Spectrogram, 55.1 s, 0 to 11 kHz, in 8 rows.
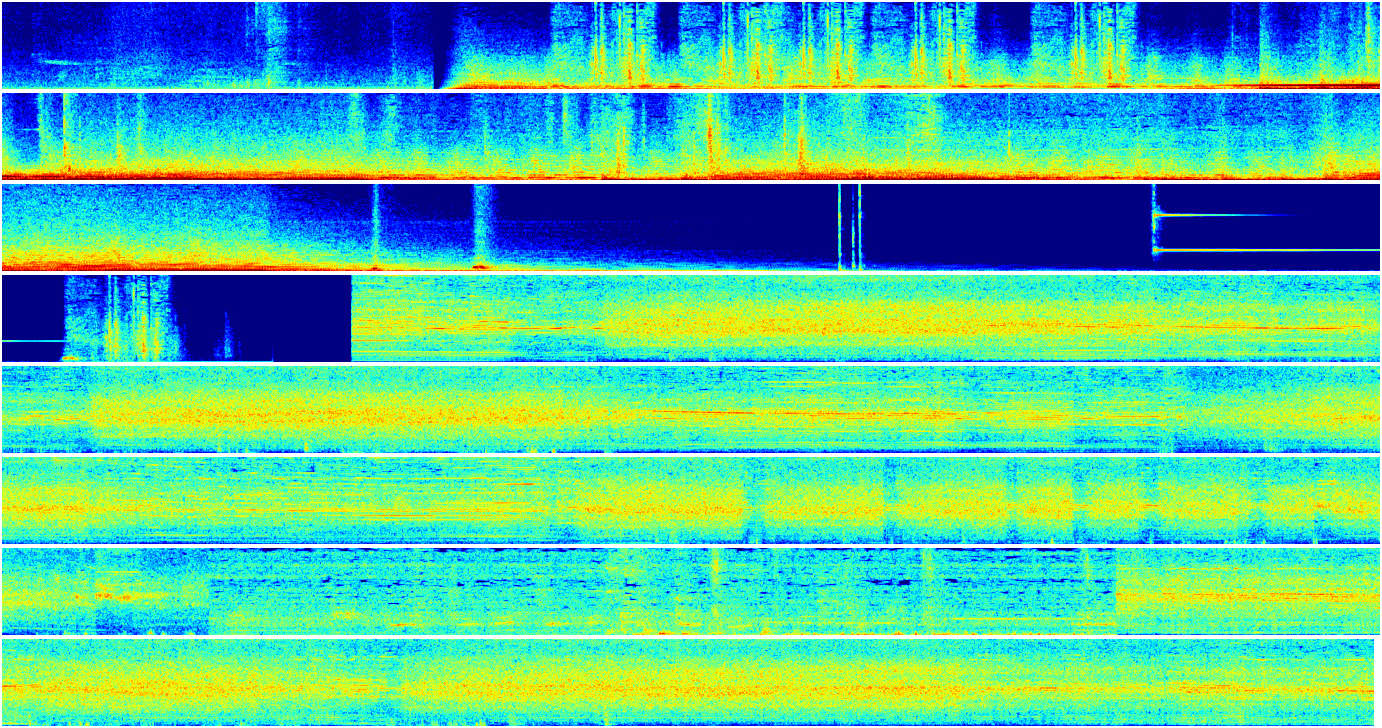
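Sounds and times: angle grinder cutting metal: 2.7 - 13.5, 22.4 - 55.0.

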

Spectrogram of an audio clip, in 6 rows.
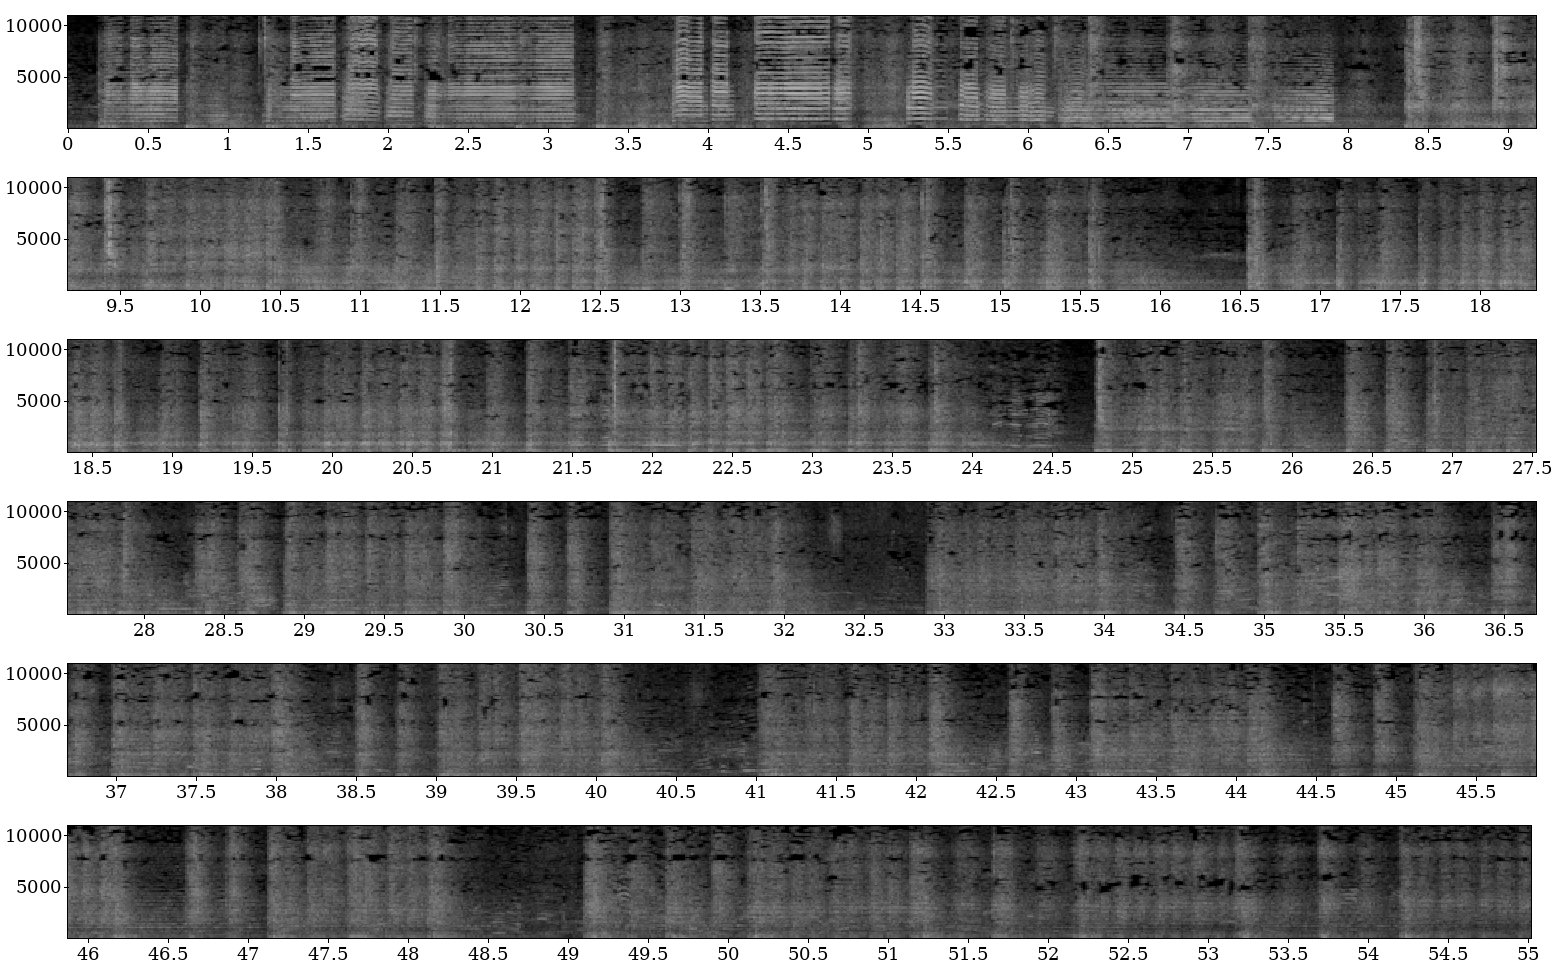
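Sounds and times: bass drum beats: 0.0 - 55.0
trumpets holding notes: 0.2 - 8.5, 43.5 - 48.4, 51.1 - 53.5.

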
